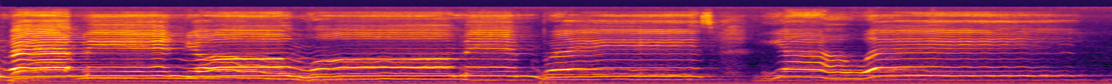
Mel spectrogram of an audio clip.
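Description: Two women singing a slow gospel song unaccompanied, in long held notes with short breaths between phrases; the singing fades out at the end.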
